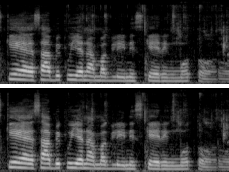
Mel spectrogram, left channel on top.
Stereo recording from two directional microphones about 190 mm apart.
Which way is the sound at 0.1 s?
25° right (ahead or behind).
